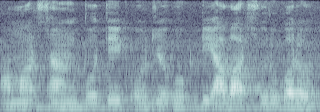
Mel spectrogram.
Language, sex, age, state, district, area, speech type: Bengali, male, 45-60, West Bengal, Purba Bardhaman, urban, read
